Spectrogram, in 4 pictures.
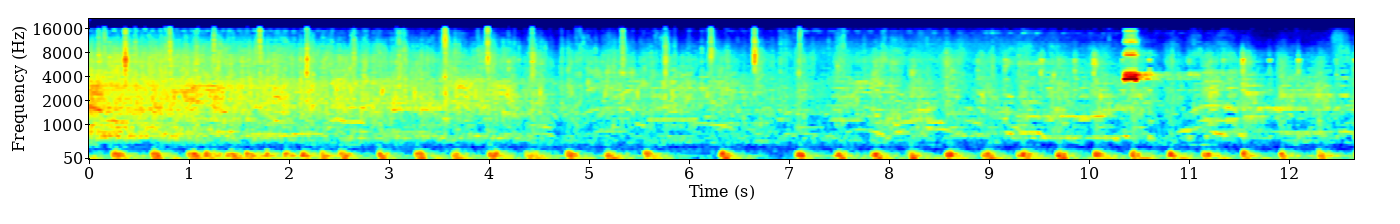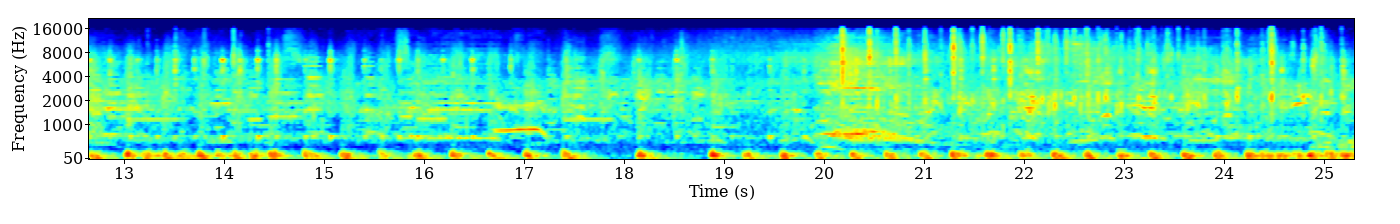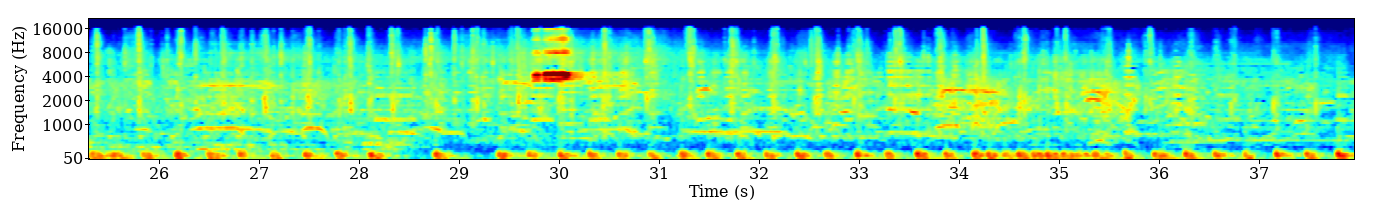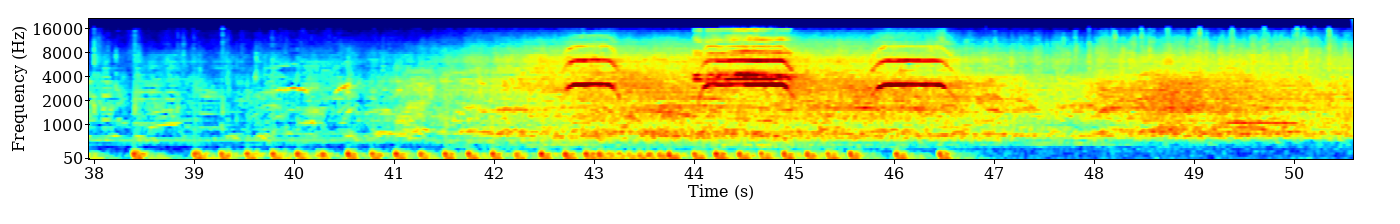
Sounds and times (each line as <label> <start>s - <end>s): band 0.0s - 47.3s
drums 0.0s - 50.5s
roar of the crowd 19.0s - 33.1s
players shouting to each other 19.4s - 23.1s
players shouting to each other 24.7s - 30.8s
roar of the crowd 40.4s - 50.5s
